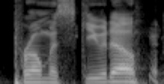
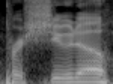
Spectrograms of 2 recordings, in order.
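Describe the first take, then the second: First: The word is said with an added M sound. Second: The word is said without any M sound. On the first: The speaker calls it wrong. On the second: The speaker calls it right.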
